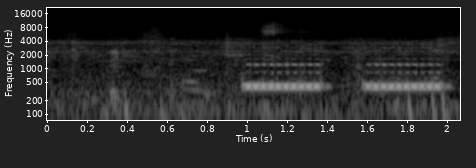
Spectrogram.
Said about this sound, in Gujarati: જલ્દી ફોન કરીને બોલાવો.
